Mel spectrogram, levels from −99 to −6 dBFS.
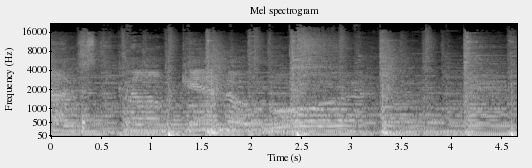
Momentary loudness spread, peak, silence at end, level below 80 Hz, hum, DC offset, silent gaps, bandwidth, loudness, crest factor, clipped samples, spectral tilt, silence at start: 7 LU; -6 dBFS; 0 s; -32 dBFS; none; under 0.1%; none; over 20 kHz; -27 LUFS; 20 dB; under 0.1%; -5.5 dB/octave; 0 s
